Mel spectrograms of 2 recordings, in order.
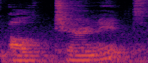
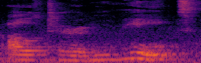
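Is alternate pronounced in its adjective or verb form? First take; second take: adjective; verb. First: It is pronounced the adjective way. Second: It is pronounced the verb way. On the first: The word describes something as another option. "when it's usually used as an adjective" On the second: The word names an action of taking turns. "when it's used as a verb"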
